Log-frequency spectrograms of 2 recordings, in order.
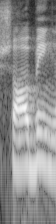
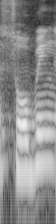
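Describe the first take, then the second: First: "sobbing" with a short, open O; correct pronunciation. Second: "sobbing" with a long closed O, like "sobe-ing"; wrong pronunciation. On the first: Teacher modelling "sobbing" for students, open O sound. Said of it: "sobbing ऐसे बोले". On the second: Teacher showing students the mistake in "sobbing", mispronounced with a long O. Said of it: "ऐसे sobbing ऐसे नहीं". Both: Shown as a demonstration.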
